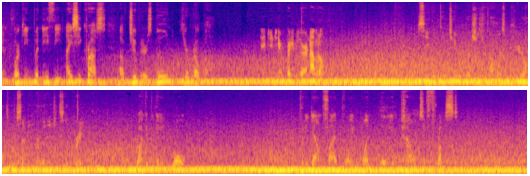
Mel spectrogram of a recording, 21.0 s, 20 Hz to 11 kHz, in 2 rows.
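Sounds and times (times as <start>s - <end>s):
rocket engines rumbling: 0.0s - 21.0s.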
